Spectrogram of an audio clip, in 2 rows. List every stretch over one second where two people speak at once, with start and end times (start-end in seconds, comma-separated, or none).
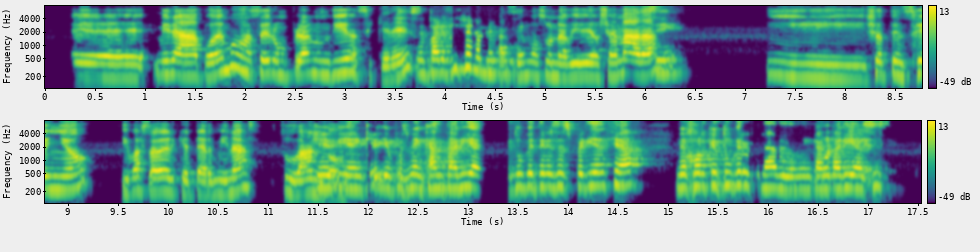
none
